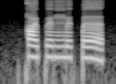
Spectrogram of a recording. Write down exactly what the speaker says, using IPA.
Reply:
qøpøŋ͡mø k͡pə

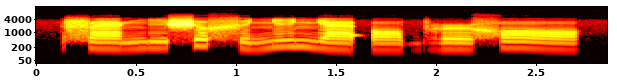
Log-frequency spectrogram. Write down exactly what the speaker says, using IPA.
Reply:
fæ˨ ŋi˨ʃə˦ xɪ˨ɲi˦ɲæ˨ ʔɔ˨ bʱə˞˨xɔ˦˨

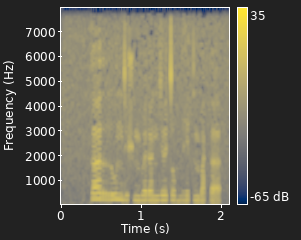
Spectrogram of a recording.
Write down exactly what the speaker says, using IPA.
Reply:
kɐ rundʏʃ mbœɾœnzʏtob ɦetmbakɐ

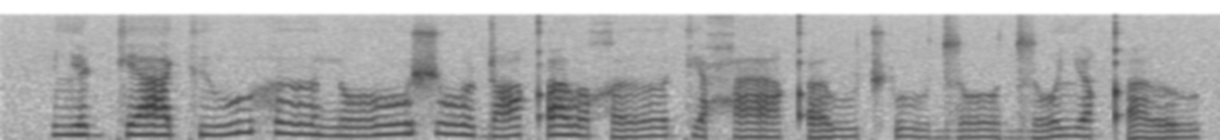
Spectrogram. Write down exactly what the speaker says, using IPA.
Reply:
lʲəɖkʲaː kʲuːhɤː noːʃoː ɖɑqʼoː χɤːkʲəħaː qʼuːt͡ʃʼuːd͡zoː d͡zolʲu qʼɤu̯

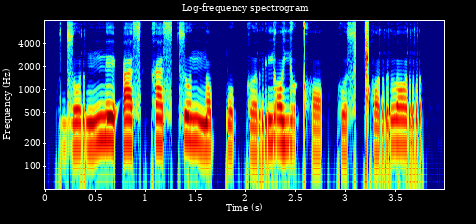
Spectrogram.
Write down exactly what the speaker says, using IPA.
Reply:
d͡zo˨rnːe˦˨ ʔa˦˨skːa˦st͡sʊ˦ nːɔ˨ pːo˨kːɤ˨rjɔ˦ jɤ˦kʰɔ˨kːʊ˨s ǁʰɔ˨r lɔ˦r

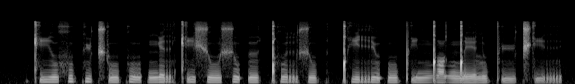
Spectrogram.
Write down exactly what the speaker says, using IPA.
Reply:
kʼiu̯ xukyt͡ʃʼuku | ŋerkʼiʃuʃu ʔɯ ǃʰurʃukǃʰi rʲuʔupʼi ŋ͡ǃɑŋ͡ǃelu pʼyt͡ʃʼir

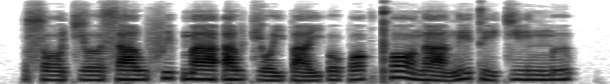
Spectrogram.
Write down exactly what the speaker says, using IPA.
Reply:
sɔː˩t͡ɕɤː˩saː˧w fi˥˨p̚maː˧ʔa˧w t͡ɕoː˩jpaː˩˧jʔo˧˩pɔː˧˥k̚ t̪ʰɔː˥˨naː˧˩ni˧˥ t̪i˩t͡ɕiː˧nmɯː˧˥p̚

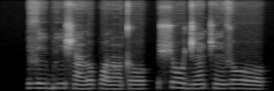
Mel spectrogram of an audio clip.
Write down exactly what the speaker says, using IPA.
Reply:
ziː˧biː˧ʃã˨ lo˧pɔ˨lɔ̃˨to˧ | ʃoː˦˨d͡ʒɛ̃˨˦ t͡ʃĩ˧zoː˦˨

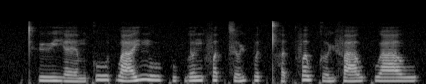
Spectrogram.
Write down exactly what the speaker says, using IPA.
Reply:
t̪ʰyː˧jɛː˨m kuː˧t̚waː˨˥jn̪uː˧kʷɐ˨p̚ lɵ˧nfɐ˧t̚t͡sɵ˨˥ɥ pɵ˧t̚t̪ʰɐ˨t̚fɐ˥wkɵ˨˧ɥ faː˨˧wkʷaː˧w

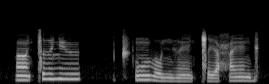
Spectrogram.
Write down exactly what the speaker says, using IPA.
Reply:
ɐ̃˧ǀɨ˦lʲʉ˦ | t͡ʃʼũ˧ðo˨nʲ ðẽ˨ ǁe˨ħẽ˧ɡ

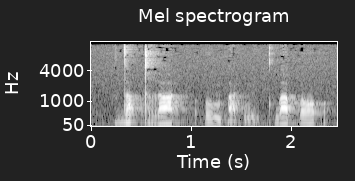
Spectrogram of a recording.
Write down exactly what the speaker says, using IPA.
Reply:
da˥˩p̚tra˦˥k̚ | ʔo˧mʔa˨˩k̚ mi˨˩ʔkʰwa˥˩p̚lɔ˥˩ʔ

